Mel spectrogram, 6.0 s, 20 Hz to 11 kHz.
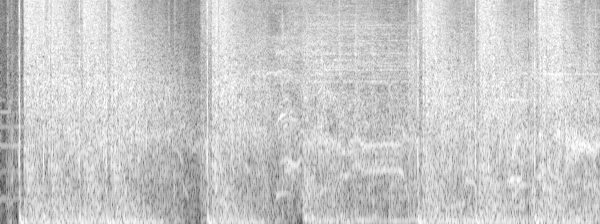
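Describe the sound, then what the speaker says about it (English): Loud, dense gunfire in the Left 4 Dead 2 video game, rapid overlapping shots and booming bursts filling the span, with brief gaps between volleys and a little talk mixed in. "Quit shooting me."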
